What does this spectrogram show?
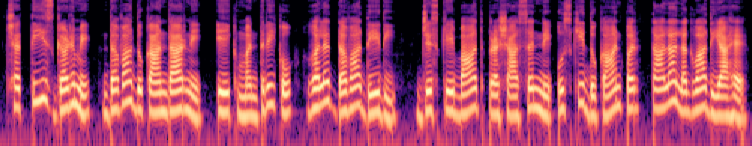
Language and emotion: Hindi, neutral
